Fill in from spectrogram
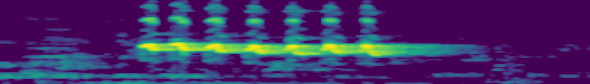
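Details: Lure call of a sooty-headed bulbul, meant to make other bulbuls reply, heard as a brisk chattering string of about seven clear chirped notes, evenly spaced, then tapering away into silence.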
